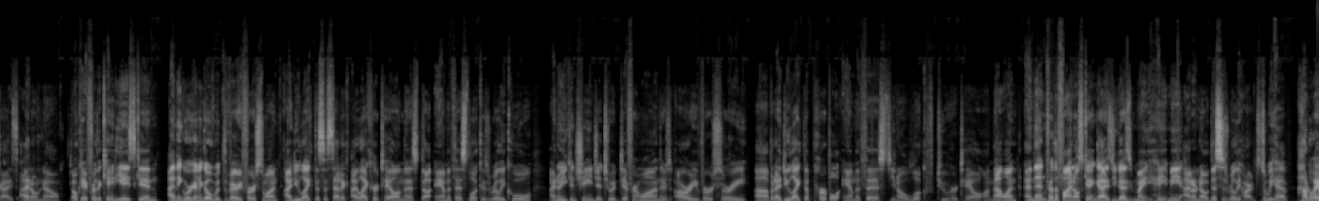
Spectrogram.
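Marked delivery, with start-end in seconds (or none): none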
